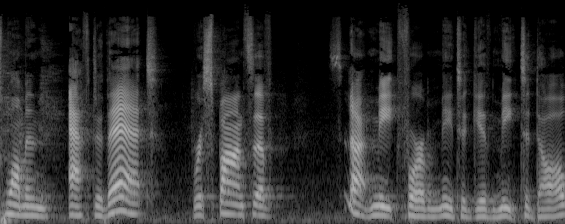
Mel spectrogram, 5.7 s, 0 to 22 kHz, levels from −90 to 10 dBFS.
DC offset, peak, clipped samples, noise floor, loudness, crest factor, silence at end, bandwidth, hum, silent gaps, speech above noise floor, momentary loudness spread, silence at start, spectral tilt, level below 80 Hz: under 0.1%; -2 dBFS; under 0.1%; -56 dBFS; -25 LUFS; 24 dB; 0 s; 18 kHz; none; none; 31 dB; 13 LU; 0 s; -4 dB/octave; -50 dBFS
